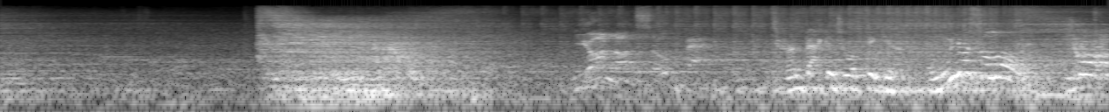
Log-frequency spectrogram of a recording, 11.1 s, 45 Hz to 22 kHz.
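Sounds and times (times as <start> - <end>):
deep noisy sound effect burst: 2.5 - 11.0.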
